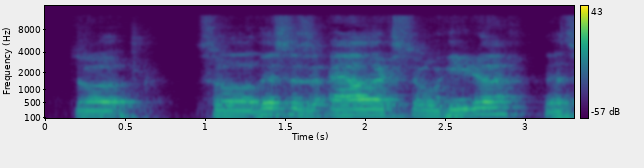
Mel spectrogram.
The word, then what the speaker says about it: Ojeda: So, so this is Alex Ojeda. That's how you pronounce your name, right?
